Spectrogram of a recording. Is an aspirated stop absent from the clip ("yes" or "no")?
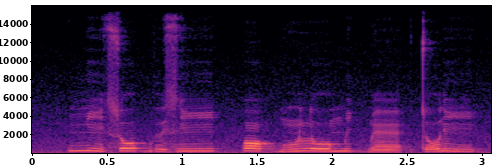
yes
